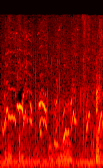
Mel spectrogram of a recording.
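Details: Puppies playing together: a quick run of high, thin whines and yips, several rising and falling slides in close succession, with soft scuffling underneath.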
